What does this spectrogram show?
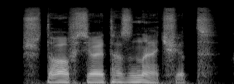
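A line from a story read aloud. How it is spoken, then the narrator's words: Hoarse question. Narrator (Russian): хрипло спросил Макферсон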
